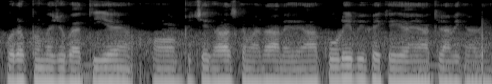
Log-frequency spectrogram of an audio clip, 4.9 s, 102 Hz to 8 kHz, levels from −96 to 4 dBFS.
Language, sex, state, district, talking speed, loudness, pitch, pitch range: Bhojpuri, male, Uttar Pradesh, Gorakhpur, 230 wpm, -38 LUFS, 115 Hz, 115-120 Hz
